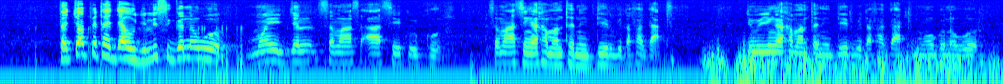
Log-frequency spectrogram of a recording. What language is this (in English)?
Wolof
